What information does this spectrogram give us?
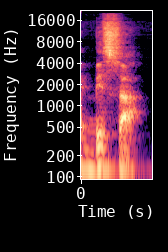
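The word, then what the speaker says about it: ביצה: significa é essa tristeza e esperança e a pronúncia do ovo é besta ao lado do ovo nós temos os pães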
